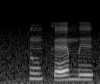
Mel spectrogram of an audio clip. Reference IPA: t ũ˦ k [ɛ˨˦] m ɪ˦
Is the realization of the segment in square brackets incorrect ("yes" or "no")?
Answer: no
